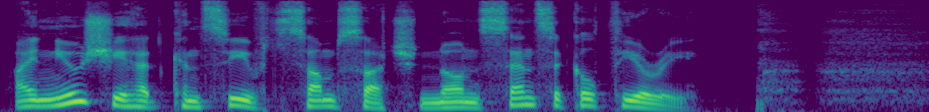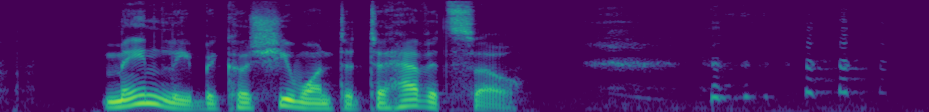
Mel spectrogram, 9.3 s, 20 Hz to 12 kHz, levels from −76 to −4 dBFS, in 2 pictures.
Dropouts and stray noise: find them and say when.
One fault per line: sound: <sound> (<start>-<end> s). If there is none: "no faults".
sound: breath (3.8-4.8 s)
sound: laugh (7.5-9.1 s)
